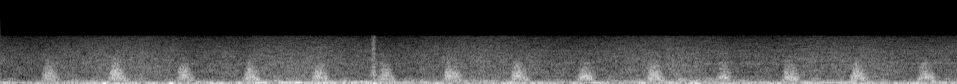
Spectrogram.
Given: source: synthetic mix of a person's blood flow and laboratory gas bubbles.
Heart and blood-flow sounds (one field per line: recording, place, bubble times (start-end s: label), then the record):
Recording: Doppler ultrasound of blood flow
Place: subclavian vein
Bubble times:
3.70-3.79 s: bubbles
From the record:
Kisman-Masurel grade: 112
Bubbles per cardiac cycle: 1 to 2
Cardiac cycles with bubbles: 1 to 10%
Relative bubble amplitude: moderate (0.250 to 0.450)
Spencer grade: 1 (occasional bubble signal discernible with the cardiac motion signal, with majority of cardiac periods free of bubbles)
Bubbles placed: anywhere in the cardiac cycle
